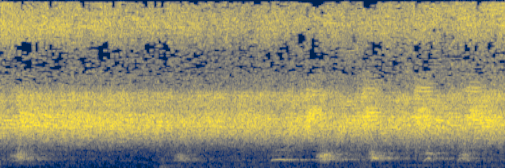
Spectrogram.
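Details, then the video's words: Steady, shrill cicada drone on a midsummer day in a Guro-gu park, Seoul, with short, faint chirping notes from other creatures scattered through the background. "한여름 무더위를 식히는 시원한 청량제와 같은 매미 소리"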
